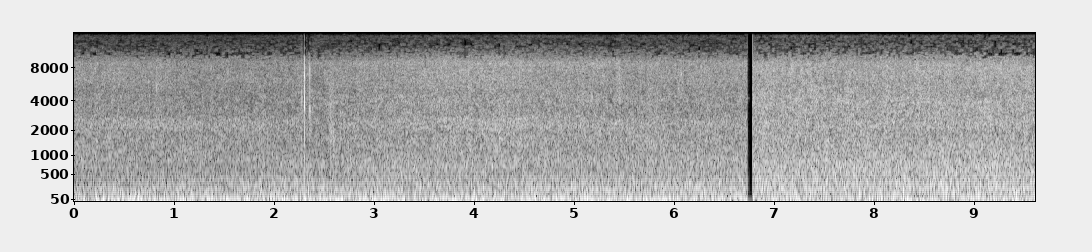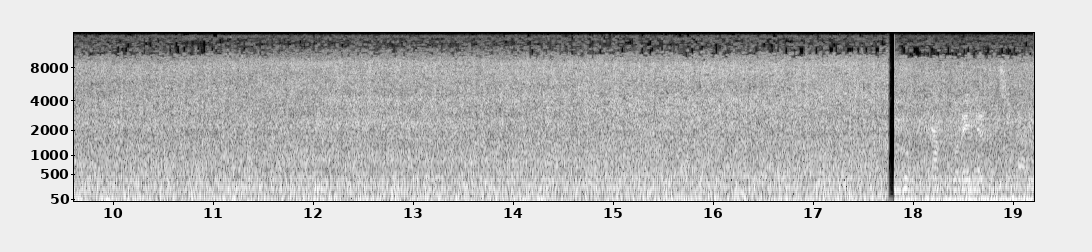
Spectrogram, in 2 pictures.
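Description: Rushing water at Bhimkund in Keonjhar pours from several sides into one pool, a loud, continuous, broadband roar heard up close for the whole stretch, with a voice speaking faintly beneath it.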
